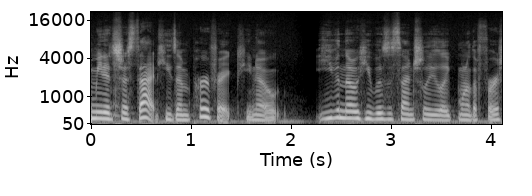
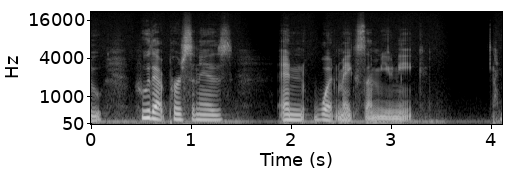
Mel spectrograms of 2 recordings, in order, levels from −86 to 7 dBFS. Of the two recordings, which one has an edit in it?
first; 1 cut; at 2.2 s

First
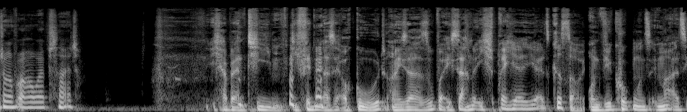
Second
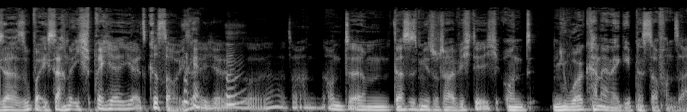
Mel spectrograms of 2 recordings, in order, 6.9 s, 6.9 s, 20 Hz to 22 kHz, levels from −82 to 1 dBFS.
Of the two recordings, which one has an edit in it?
first; 1 cut; at 5.8 s

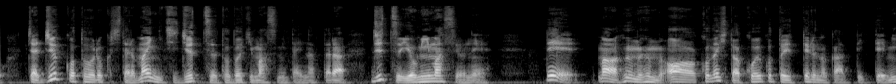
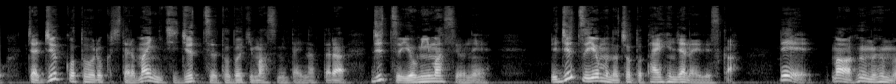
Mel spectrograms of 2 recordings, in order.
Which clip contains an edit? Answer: first; 1 cut; at 5.3 s

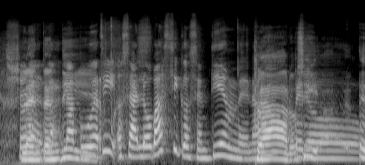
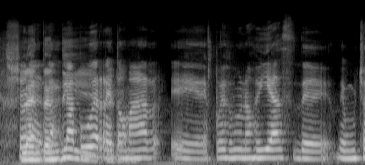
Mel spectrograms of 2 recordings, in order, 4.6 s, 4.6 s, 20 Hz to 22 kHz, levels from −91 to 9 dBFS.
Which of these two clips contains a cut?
first; 1 cut; at 1.3 s

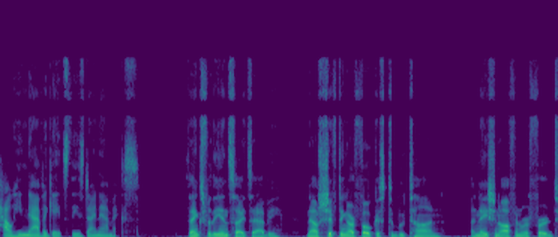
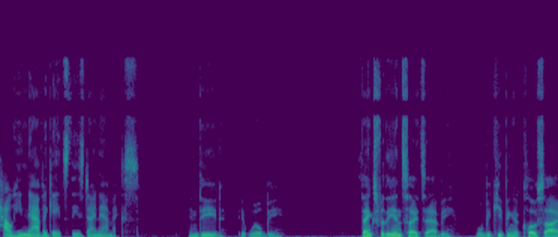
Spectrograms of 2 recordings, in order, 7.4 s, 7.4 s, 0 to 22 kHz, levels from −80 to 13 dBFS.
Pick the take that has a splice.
first; 2 cuts; at 2.4 s, 3.9 s

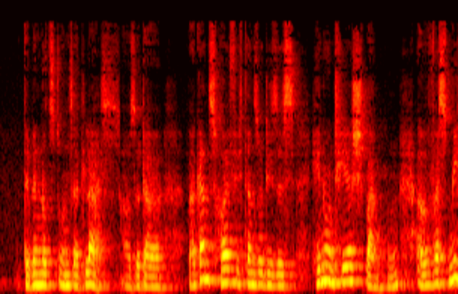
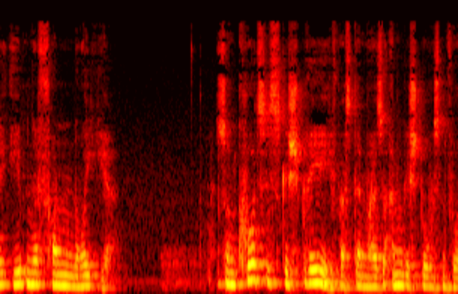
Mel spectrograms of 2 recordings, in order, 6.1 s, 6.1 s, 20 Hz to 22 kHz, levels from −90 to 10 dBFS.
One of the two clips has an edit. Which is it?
second; 1 cut; at 2.8 s

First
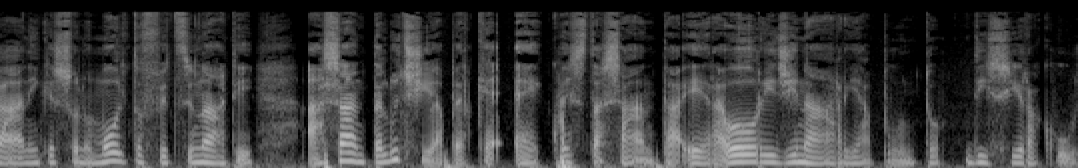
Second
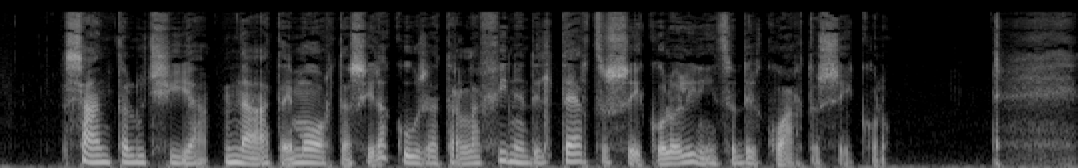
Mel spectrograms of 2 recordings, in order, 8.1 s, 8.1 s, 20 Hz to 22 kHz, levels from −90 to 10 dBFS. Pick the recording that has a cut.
second; 1 cut; at 1.6 s

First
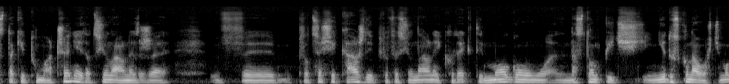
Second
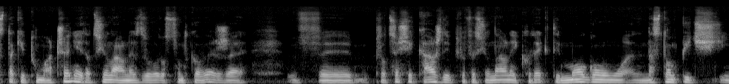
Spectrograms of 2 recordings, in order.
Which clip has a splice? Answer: first; 1 cut; at 1.4 s

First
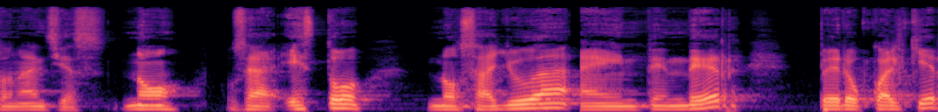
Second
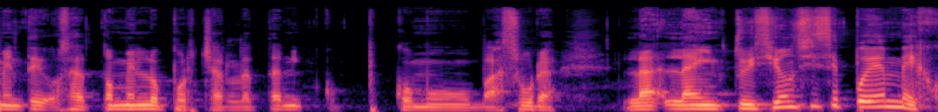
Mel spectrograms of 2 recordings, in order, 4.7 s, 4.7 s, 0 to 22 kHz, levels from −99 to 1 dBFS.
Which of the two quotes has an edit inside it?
first; 2 cuts; at 1.0 s, 2.9 s

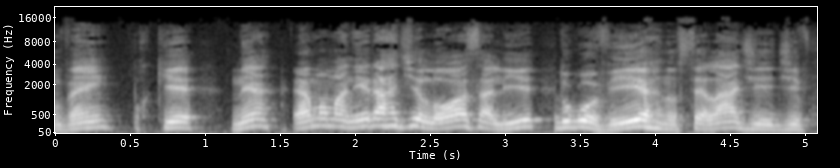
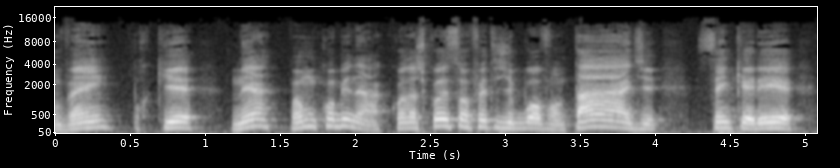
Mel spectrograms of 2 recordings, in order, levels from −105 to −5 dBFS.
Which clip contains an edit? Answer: first; 2 cuts; at 1.5 s, 3.3 s

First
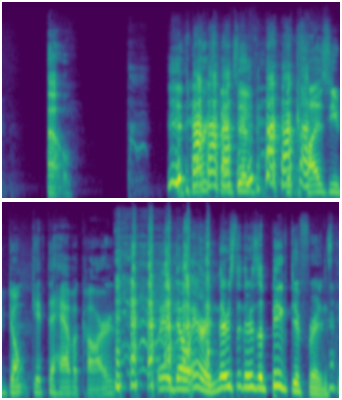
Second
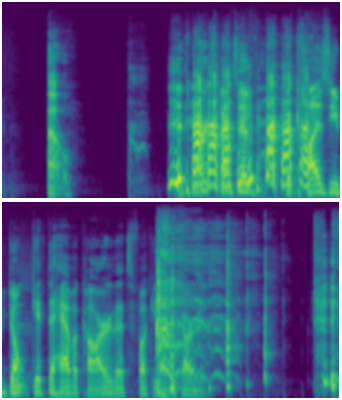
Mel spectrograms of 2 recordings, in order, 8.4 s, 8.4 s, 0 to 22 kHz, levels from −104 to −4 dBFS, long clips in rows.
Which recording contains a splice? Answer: first; 1 cut; at 5.6 s

